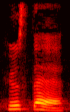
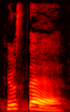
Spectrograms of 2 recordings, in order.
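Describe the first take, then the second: Both takes have the same delivery.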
